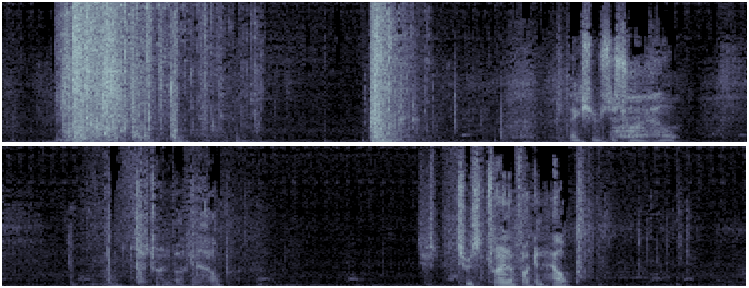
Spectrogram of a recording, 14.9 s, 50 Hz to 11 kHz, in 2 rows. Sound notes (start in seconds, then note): 0.5 smash; 3.6 another smash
